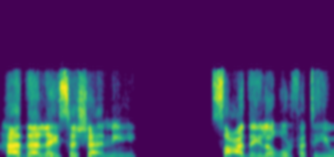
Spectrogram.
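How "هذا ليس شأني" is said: higher-pitched, pitiless retort; merciless. A narrator's reading. Husband to wife cast into rain, merciless. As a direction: brush her plea off heartlessly. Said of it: "رد بلا رحمة".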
